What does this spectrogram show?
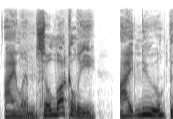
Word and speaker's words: Ylem: I mispronounced it. It is Ilem. To the guitar player at the merch table at the show, and he just corrected me.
